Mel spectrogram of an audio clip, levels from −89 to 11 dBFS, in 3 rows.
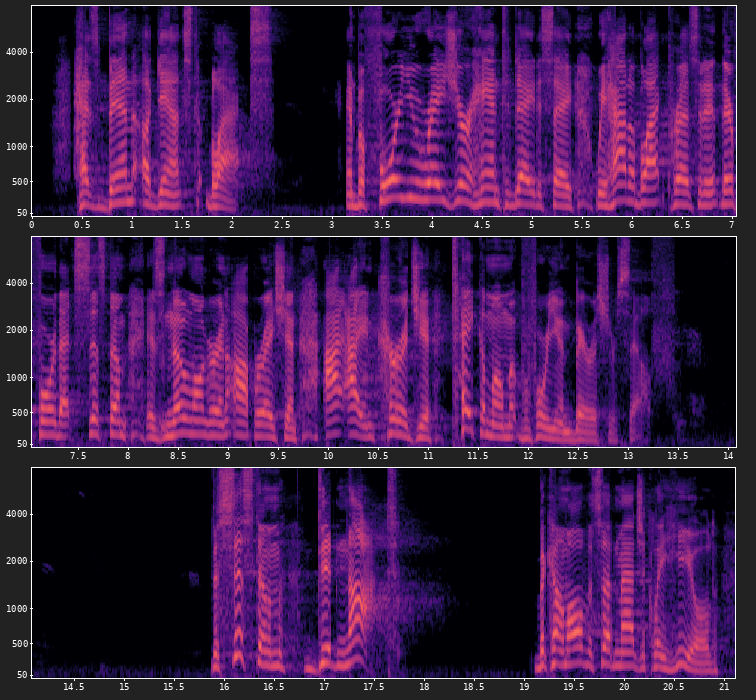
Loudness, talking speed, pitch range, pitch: -28 LUFS, 135 wpm, 155-205 Hz, 180 Hz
